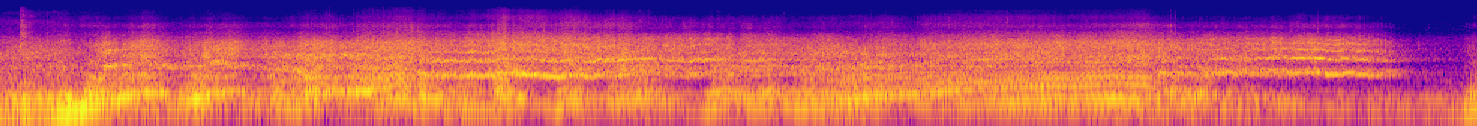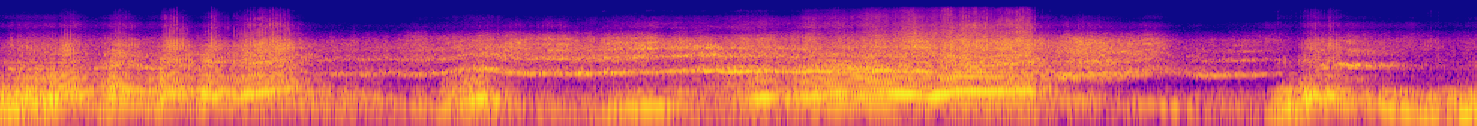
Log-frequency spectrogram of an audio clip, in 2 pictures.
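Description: A car doing a burnout: the engine revs up and down while the spinning tyres screech on the asphalt, with a short lull about halfway through before it revs and screeches again.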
